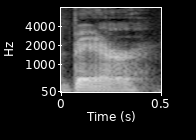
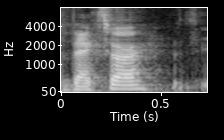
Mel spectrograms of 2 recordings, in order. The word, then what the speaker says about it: Bexar: It took me a long time to learn that was Bear. – Did you think it was Bexar? – You know, there's an X in the middle of it. Like, it's not... Anyway. – Well, okay. You can pronounce it Bejar if you want.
